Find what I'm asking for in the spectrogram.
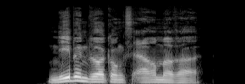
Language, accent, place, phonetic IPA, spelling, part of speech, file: German, Germany, Berlin, [ˈneːbn̩vɪʁkʊŋsˌʔɛʁməʁə], nebenwirkungsärmere, adjective, De-nebenwirkungsärmere.ogg
- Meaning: inflection of nebenwirkungsarm: 1. strong/mixed nominative/accusative feminine singular comparative degree 2. strong nominative/accusative plural comparative degree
